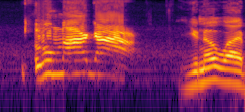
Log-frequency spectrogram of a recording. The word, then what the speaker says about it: Umaga: It was the Battle of the Monsters as Umanga. Umaga. You know why I pronounced it like that?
